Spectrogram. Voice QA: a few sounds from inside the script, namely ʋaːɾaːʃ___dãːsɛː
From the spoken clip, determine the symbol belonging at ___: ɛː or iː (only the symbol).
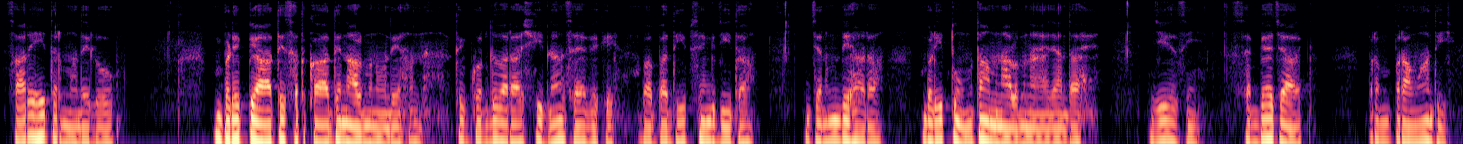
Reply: iː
